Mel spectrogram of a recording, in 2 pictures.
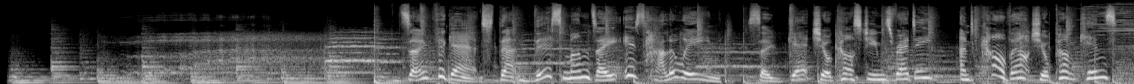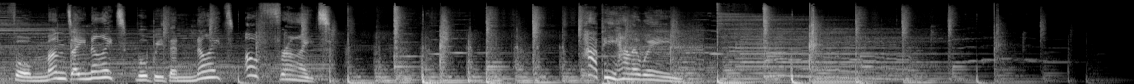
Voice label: Halloween Seasonal Message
